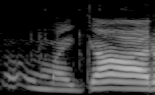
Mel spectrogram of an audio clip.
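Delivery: normal talking voice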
